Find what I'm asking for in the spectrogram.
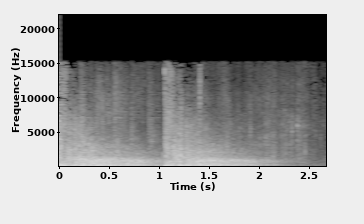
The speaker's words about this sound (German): Geht nicht! Wir müssen schießen! Das Monster bringt den Jungen um!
